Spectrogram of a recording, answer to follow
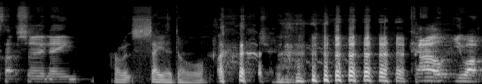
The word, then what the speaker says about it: Seedorf: We can have a little bit of adjudication of how you pronounce that surname. Clarence Seedorf.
